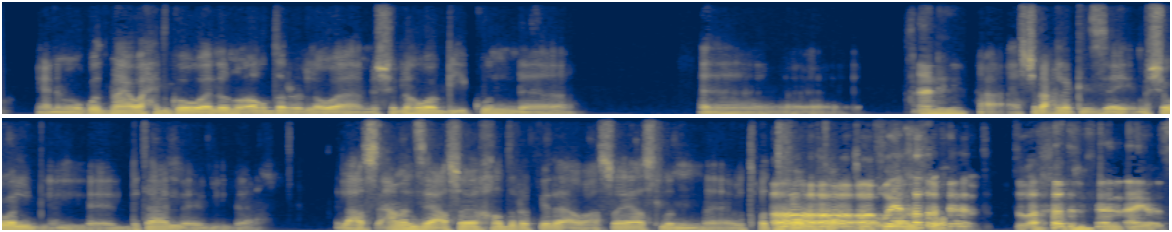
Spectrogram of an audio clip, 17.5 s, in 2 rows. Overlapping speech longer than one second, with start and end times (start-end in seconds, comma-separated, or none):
14.5-15.9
